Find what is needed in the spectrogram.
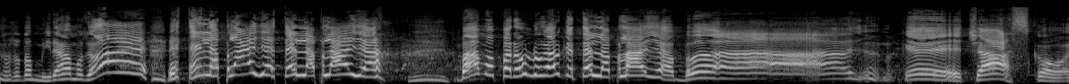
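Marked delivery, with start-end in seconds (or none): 0.9-6.7 high, squealing delight over a beach; thrilled family, high and loud; excited about the beach. Retold or imitated. 6.7-10.7 disappointed. Retold or imitated. Disappointment on seeing New Orleans.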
